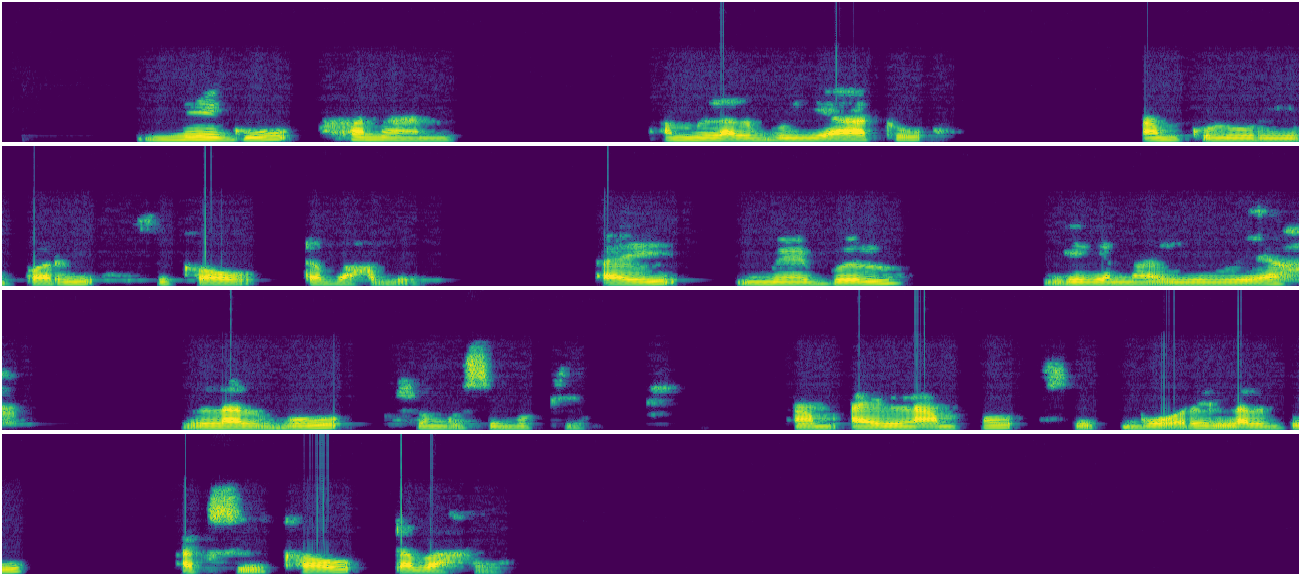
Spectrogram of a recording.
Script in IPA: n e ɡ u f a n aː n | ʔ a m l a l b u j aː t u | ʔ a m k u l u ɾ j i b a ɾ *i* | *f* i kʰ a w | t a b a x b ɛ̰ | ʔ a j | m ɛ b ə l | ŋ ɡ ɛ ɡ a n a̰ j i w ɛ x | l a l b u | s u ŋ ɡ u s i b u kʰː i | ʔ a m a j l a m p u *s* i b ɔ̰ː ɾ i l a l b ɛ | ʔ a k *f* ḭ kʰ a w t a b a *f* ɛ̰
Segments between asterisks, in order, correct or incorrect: correct, incorrect: s, correct, incorrect: s, incorrect: x

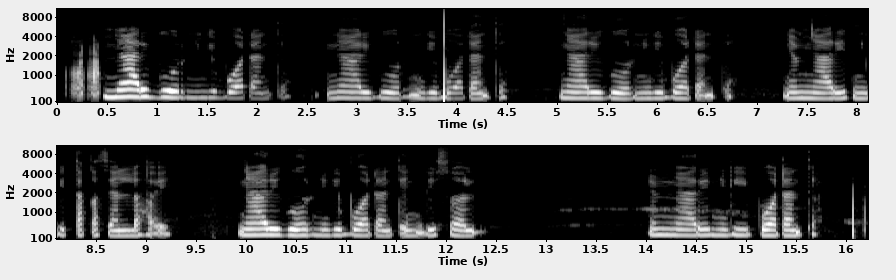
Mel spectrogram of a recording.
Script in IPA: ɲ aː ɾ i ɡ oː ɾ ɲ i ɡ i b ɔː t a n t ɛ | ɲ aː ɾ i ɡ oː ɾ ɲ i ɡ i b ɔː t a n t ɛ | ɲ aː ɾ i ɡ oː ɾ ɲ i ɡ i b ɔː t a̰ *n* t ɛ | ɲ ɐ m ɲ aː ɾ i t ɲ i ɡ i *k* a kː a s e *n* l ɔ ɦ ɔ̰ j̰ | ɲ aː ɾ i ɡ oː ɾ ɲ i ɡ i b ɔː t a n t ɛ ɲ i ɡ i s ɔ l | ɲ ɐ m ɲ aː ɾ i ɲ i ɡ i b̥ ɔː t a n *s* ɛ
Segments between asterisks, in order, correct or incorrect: correct, incorrect: t, correct, incorrect: t

